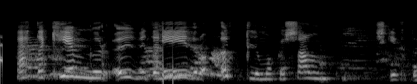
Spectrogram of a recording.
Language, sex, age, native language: Icelandic, female, 11, Icelandic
